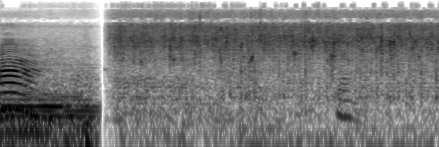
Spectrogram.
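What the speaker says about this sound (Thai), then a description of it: "เอากำลังทอดประทูจ้ะ ทอดประทูให้เหลืองๆหอมๆ" Thai-style mackerel (pla thu) frying in a pan of hot oil, a steady broadband sizzle that runs throughout after a brief cut near the start, close and fairly loud with no talk over it.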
